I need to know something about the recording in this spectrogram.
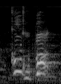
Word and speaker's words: Kapoor: Oh, well, we wouldn't miss the Kapoor's barbecue for the world. Pronounced Koopa.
